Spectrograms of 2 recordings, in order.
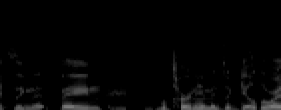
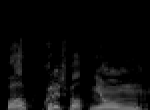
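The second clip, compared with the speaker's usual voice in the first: higher, yapping puppy excitement; excited dog voice; 6 semitones higher, 6 dB louder than usual. Pretend. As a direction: bark it like an eager dog. Wood as dog again.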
